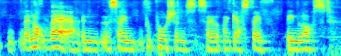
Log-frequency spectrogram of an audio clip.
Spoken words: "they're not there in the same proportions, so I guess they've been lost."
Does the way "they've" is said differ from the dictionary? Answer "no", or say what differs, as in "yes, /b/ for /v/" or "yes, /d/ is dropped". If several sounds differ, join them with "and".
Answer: no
